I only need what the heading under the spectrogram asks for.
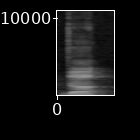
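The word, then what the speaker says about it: た: after that we have the turo and the first one is T T is just a t sound plus a making a t sound like taco how to remember T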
